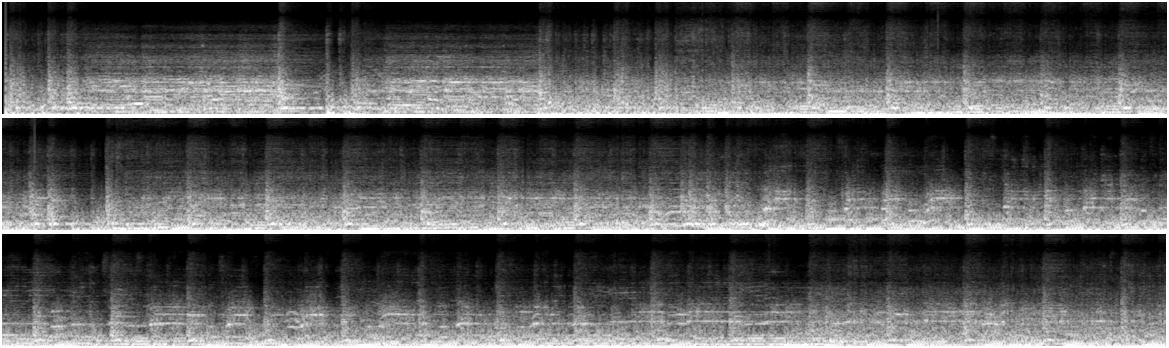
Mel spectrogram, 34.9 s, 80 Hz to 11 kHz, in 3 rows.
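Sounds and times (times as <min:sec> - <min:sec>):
rock band playing: 0:00.0 - 0:34.9
drum beat: 0:05.4 - 0:20.2.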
